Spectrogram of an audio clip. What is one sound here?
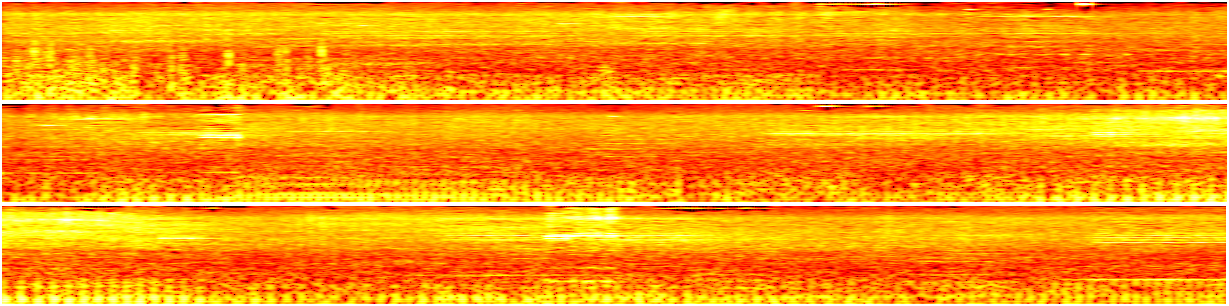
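Traffic hums steadily on a busy street.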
